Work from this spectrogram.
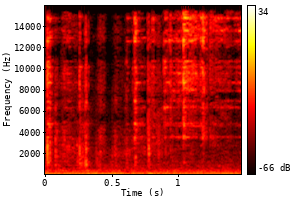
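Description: Metal removal keys for a car stereo in an Audi A4 B7 jangle and clink in a quick irregular cluster of bright, close rattles, with no speech.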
